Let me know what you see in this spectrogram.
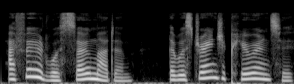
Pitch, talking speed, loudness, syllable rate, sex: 235 Hz, 205 wpm, -16 LUFS, 7.0 syllables/s, female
